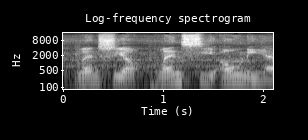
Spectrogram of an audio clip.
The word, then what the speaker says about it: Lencioni: The author is Patrick Lencioni, I believe that's how you say it. That's L-E-N-C-I-O-N-I.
